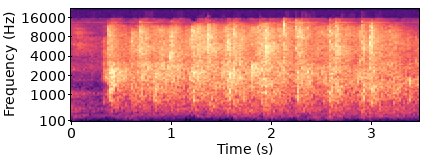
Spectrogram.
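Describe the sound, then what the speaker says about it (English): Audience applause at an awards ceremony, a crowd's clapping starting suddenly and continuing steadily at moderate volume for a few seconds. "So a big round of applause there as well."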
